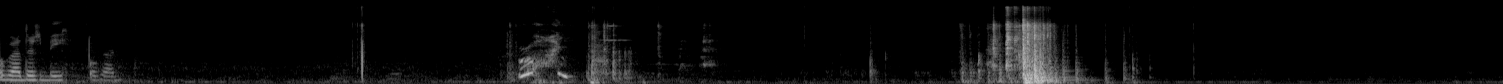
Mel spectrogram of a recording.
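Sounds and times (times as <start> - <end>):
door shutting thunk: 9.6 - 11.2.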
